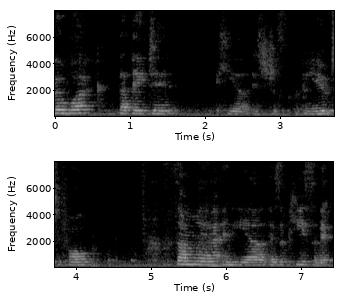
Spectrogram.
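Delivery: put-on soft, quiet British accent. Act out what she said about her wedding with Harry, as Meghan Markle in a British accent. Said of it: "I'm gonna say this in a regular accent".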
